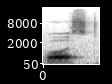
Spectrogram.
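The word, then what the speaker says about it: ghost: एच के पहले अगर जी भी आए तब भी साउंड एच की क्या होंगी, साइलेंट। गोस्ट, गज़ल, गैस्टली, ठीक है।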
